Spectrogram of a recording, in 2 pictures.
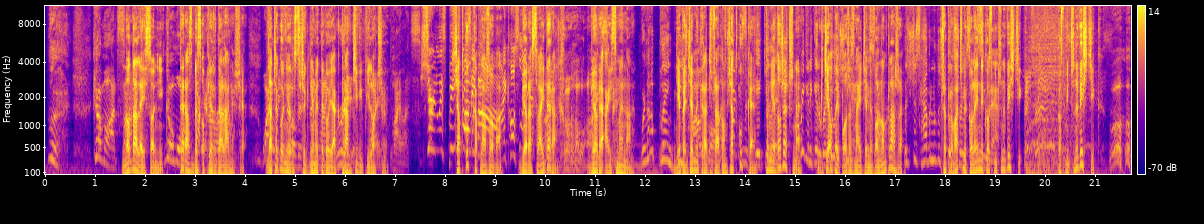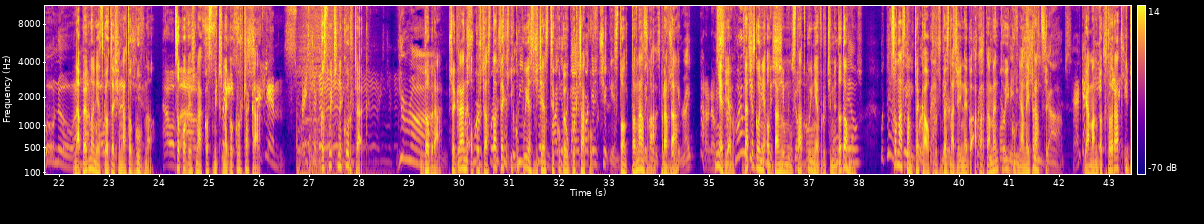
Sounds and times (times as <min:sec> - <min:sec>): Speech: 0:01.0 - 0:43.4.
